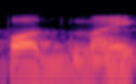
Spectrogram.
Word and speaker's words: পদ্মা: ocean Suez ক্যানেল পদ্মা তোমরা উচ্চারণটা পদ্মাই করবা পদ্মা উচ্চারণ তারপরেও পদ্মা করবা কেন পদ্মা করবা কারণ হচ্ছে তুমি যখন বানানটা লিখবা তখন যারা উচ্চারণটা পদ্দা করবা তারা পি এ ডবলটি এ লিখবা এটা ভুল হতে পারে এজন্য প্রথম প্রথম একটু ভুল উচ্চারণ করাও ভালো তাহলে তোমার বানানটা অন্তত ঠিক থাকবে এরপর আস দ্বীপপুঞ্জ দ্বীপপুঞ্জ যেমন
